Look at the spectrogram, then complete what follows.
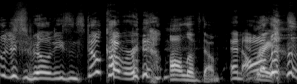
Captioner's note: laughing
